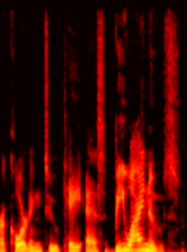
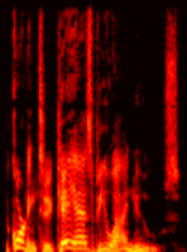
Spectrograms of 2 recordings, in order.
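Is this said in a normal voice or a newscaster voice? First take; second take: normal; newscaster. First: It is said in an ordinary conversational voice. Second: It is said in a put-on newscaster voice.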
